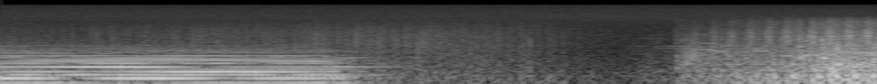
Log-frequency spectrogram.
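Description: Music holding a sustained chord fades away over the first three seconds, leaving a quiet lull. Near the end, gunfire and battle noise swell up.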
